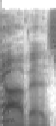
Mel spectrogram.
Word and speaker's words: Chavez: Am I saying that right? – Chavez. Cesar Chavez.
